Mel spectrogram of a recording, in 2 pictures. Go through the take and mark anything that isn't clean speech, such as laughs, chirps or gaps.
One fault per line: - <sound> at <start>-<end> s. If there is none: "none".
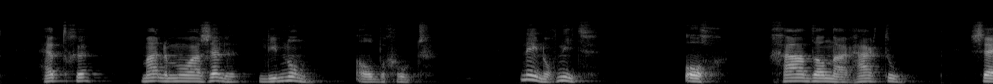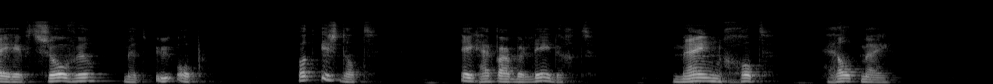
none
